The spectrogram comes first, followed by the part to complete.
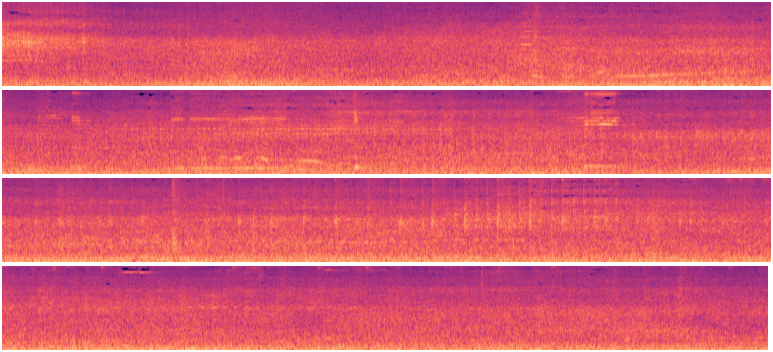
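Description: Busy street traffic: auto-rickshaws and cars driving past, with a couple of short horn toots around the middle and voices of passers-by in the background.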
